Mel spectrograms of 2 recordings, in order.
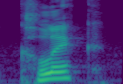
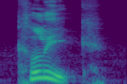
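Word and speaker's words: clique: and reprinting next is can be pronounced a couple of ways it is click or click c-l-i-q-u-e noun from 1711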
